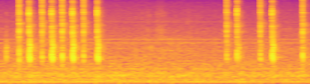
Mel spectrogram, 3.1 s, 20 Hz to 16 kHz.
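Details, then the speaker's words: Valken airsoft battle rifle fitted with replacement QC gearbox and micro switch trigger, M110 spring swapped: sharp, crisp trigger clicks in quick bursts over quiet background; micro switch clicking normally. "I don't know if this will translate on film, but hear that? That's that micro switch trigger."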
